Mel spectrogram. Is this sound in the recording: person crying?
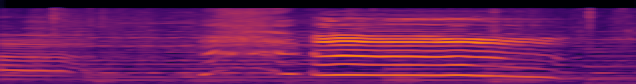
yes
